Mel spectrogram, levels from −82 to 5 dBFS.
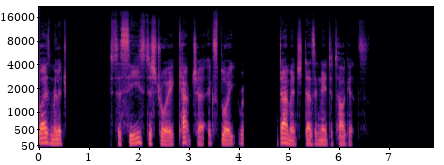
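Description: At 0.52 s the speech cuts out in a digital broadcast dropout. The receiver lost the signal or rejected corrupted frames and muted, fading down in about 8 ms, until good frames resumed at 1.43 s with "to seize destroy capture". A second hole runs from 4.07 to 4.76 s, between "seize destroy capture exploit" and "damage designated targets". On a waveform and spectrogram each gap is a flat, empty block with near-vertical edges, and the programme sent meanwhile is simply gone.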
